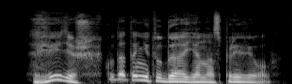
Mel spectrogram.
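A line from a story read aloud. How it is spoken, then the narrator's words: Sighing. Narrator (Russian): вздохнул Анджей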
